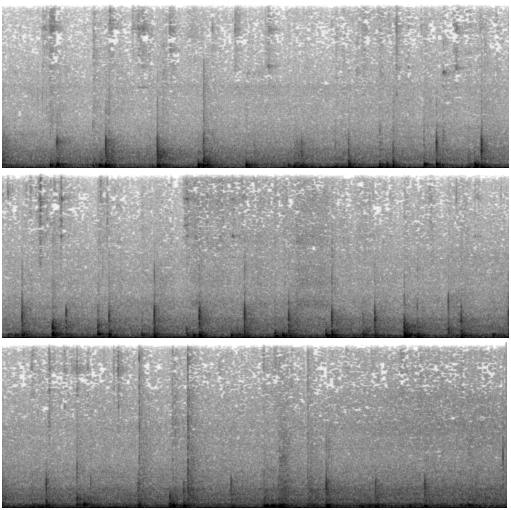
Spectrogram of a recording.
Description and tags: footsteps echo hall
steps, echo, footsteps, walk, reverb, feet, footstep, step, stepping, floor, foot, hard, walking, wood, hall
